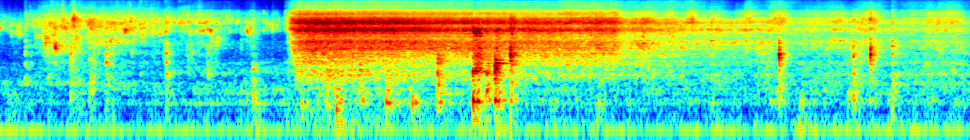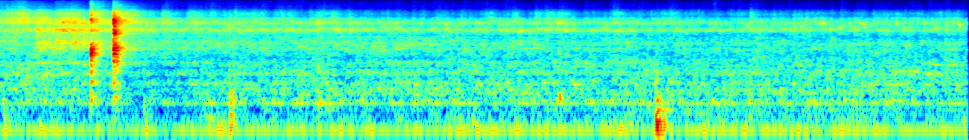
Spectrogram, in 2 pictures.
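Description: Food stir-frying in a wok. A loud sizzle starts suddenly about four seconds in and fades over the next dozen seconds, with a few sharp clinks of the metal spatula against the wok, then a low, steady sizzle.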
